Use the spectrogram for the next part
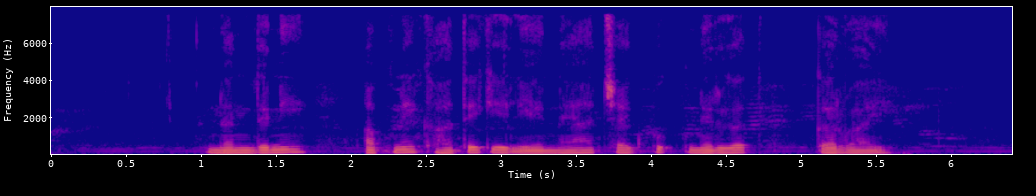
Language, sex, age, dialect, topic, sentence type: Hindi, female, 18-24, Hindustani Malvi Khadi Boli, banking, statement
